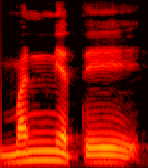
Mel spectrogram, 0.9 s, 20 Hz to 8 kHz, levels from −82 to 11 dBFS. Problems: constant background noise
